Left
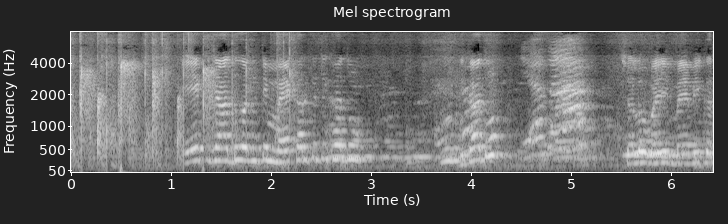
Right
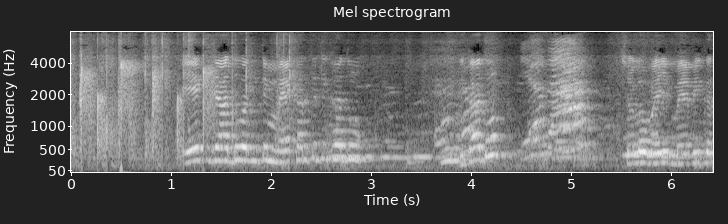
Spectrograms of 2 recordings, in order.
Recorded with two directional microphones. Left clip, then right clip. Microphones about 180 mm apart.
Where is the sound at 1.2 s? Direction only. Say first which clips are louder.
Right 1 dB; 40° left (ahead or behind).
